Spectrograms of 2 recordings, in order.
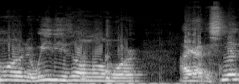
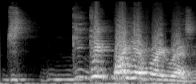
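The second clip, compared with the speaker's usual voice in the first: stammering high start that jumps louder; flustered, losing his train of thought; 7 semitones higher, 3 dB louder than usual. Retold or imitated. Angry sergeant major losing his thread at a soldier, flustered. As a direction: stumble over the order, then force it out. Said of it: "trying to get his train of thought".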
